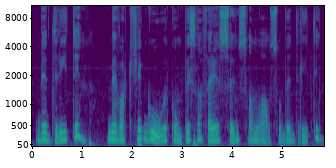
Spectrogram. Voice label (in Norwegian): bedritin, Numedalsmål; Me vart`kje goe kompissa før e syns`n va so bedritin.; Adjektiv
